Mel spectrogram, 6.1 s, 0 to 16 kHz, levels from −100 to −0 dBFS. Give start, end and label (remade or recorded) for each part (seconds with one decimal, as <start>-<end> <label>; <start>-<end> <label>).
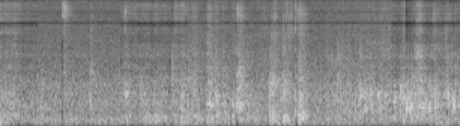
0.0-0.5 remade; 0.5-1.6 recorded; 1.6-2.5 remade; 2.5-5.2 recorded; 5.2-6.1 remade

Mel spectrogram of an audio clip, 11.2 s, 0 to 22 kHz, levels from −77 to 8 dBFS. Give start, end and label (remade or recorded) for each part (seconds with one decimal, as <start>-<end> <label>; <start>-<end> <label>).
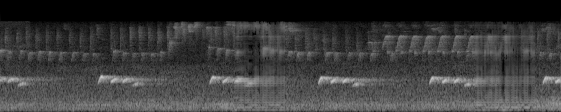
0.0-4.7 recorded; 4.7-5.7 remade; 5.7-9.5 recorded; 9.5-10.7 remade; 10.7-11.2 recorded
